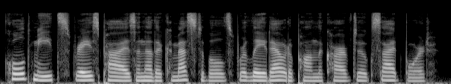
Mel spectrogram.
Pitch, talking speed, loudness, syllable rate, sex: 185 Hz, 200 wpm, -17 LUFS, 5.8 syllables/s, female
